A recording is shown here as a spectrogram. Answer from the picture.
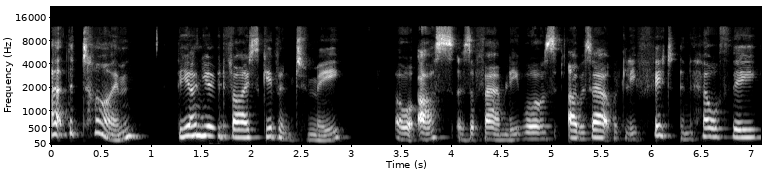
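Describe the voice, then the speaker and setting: A woman speaks at a moderate pace with lively intonation and a dark, mellow tone. The background is quiet. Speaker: patient sharing lived experience. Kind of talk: personal testimony at online talk. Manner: conversational with frequent hesitations.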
